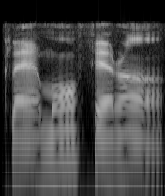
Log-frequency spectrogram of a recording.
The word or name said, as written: Clermont-Ferrand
